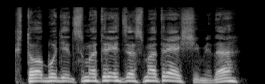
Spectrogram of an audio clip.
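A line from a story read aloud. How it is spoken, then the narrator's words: Knowing snort. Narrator (Russian): хмыкнул я понимающе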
